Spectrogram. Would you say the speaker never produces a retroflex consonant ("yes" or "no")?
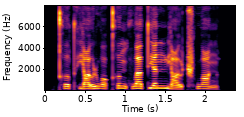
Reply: no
